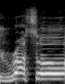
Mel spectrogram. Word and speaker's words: Russell: This is Russell. I rhyme with funnel.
